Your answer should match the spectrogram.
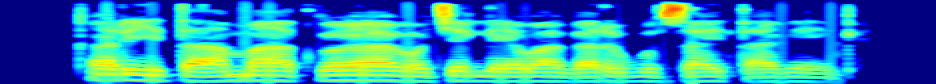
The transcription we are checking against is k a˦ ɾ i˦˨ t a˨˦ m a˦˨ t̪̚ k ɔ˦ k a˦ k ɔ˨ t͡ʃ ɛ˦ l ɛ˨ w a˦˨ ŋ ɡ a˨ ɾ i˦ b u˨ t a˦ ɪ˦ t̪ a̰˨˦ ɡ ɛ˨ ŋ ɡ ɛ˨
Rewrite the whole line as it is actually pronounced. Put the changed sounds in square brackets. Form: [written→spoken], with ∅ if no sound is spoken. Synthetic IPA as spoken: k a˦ ɾ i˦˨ t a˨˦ m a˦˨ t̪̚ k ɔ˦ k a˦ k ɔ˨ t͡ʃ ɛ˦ l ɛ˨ w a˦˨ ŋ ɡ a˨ ɾ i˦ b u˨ [t→s] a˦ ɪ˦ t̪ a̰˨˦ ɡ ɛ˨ ŋ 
